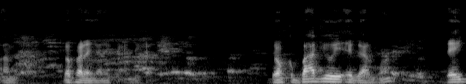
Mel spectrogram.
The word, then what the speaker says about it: handicapé: naan personne pare ne handicapé ñu xamal ni le H de handicapé c'est un H aspiré c'est pas un H muet donc nit ki nga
